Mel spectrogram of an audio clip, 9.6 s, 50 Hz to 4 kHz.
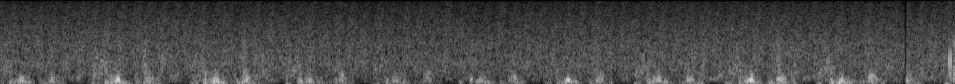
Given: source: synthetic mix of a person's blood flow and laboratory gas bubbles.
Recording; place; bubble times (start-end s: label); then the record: Doppler ultrasound of blood flow; precordium
9.45-9.56 s: bubbles
From the record:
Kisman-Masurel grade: 213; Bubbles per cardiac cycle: several, 3 to 8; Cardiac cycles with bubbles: 1 to 10%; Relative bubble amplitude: loud (0.450 to 0.775); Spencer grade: 1 (occasional bubble signal discernible with the cardiac motion signal, with majority of cardiac periods free of bubbles); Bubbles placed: anywhere in the cardiac cycle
